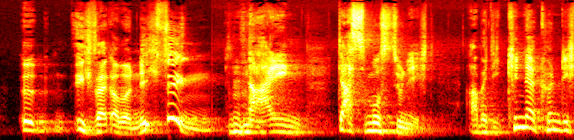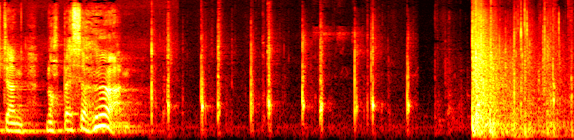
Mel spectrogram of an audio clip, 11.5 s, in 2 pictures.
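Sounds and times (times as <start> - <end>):
speech: 0.2 - 7.2
person falling onto the floor from chair: 10.2 - 11.4.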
